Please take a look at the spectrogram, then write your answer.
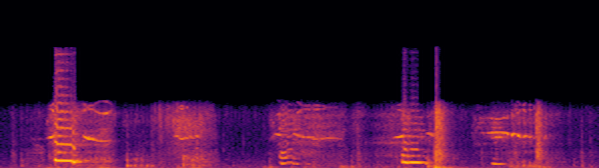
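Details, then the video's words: A pet dog eager to go out for a car ride gives high, wavering whines and short yelps in short bursts, with a person's voice speaking between them indoors. "DOG WANTS OUT"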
